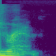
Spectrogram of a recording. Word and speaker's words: Ran: And on Oscar Sunday, they'll be taking a look at the Kurosawa-directed epic historical drama, Ran. Please tell me that's how you say it. – It is Ran, yes.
